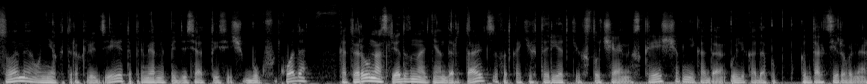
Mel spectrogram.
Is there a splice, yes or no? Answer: yes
